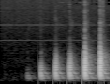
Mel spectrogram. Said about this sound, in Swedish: Det var då det knackade på dörren. Den där uråldriga nitade dörren av ek bortom vilken låg endast avgrunden av vita moln.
